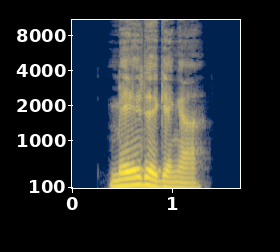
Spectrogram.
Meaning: A regimental runner
- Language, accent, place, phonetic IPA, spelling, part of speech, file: German, Germany, Berlin, [ˈmɛldəˌɡɛŋɐ], Meldegänger, noun, De-Meldegänger.ogg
